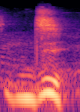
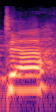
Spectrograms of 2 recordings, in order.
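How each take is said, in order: First: The consonant is clipped with no vowel after. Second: The consonant is followed by an 'uh' vowel. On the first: The speaker calls it right. "You kind of sh cut that uh sound off" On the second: The speaker calls it wrong. "instead of going duh"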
